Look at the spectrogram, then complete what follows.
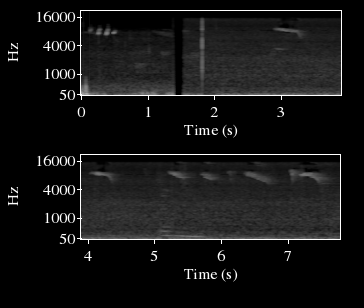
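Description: Baby common marmoset giving thin, very high-pitched chirps that drop in pitch, about eight of them, one every half second or so from about three seconds in, while it sucks milk from a syringe.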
